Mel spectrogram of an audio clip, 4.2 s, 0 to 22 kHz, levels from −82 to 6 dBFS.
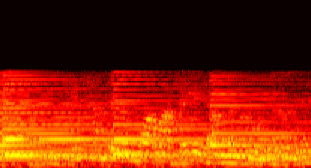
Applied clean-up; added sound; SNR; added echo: none; Harp; -3 dB; reverberation time 0.6 s.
